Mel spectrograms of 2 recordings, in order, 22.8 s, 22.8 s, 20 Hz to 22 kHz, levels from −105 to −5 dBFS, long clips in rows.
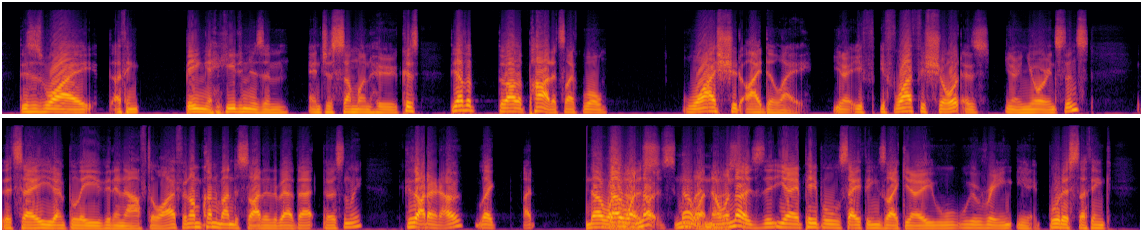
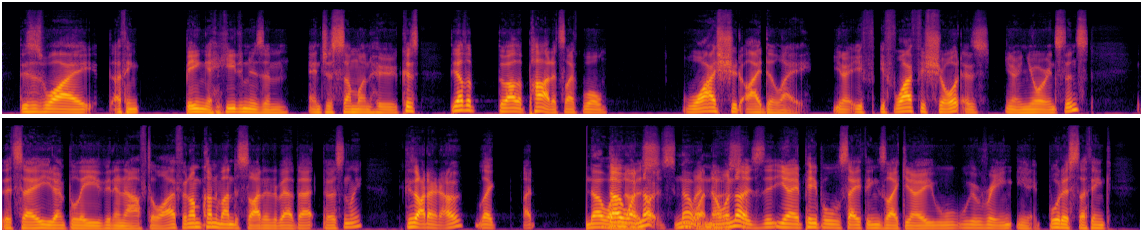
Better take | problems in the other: second | distortion; slight; 6% of the sound clipped

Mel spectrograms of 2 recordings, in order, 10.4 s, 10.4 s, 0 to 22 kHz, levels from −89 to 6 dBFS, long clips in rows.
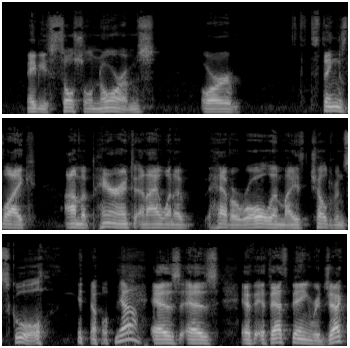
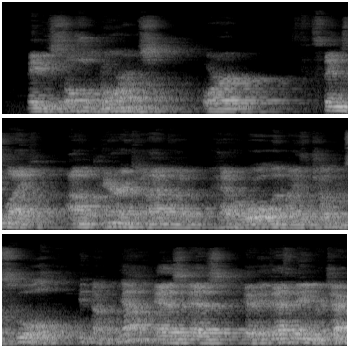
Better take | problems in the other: first | off-mic speech; far // room echo; strong; dies away in 1.1 s

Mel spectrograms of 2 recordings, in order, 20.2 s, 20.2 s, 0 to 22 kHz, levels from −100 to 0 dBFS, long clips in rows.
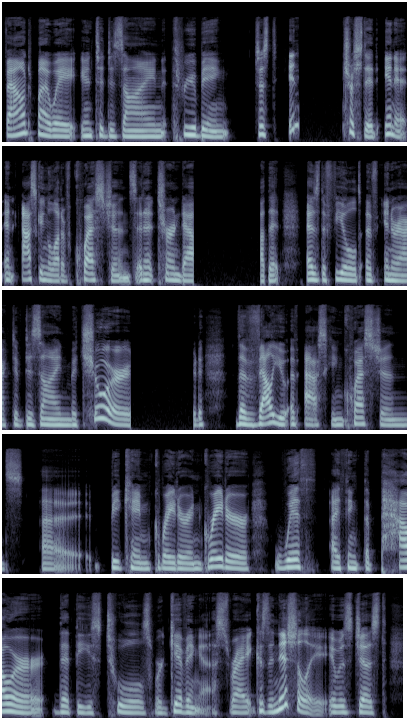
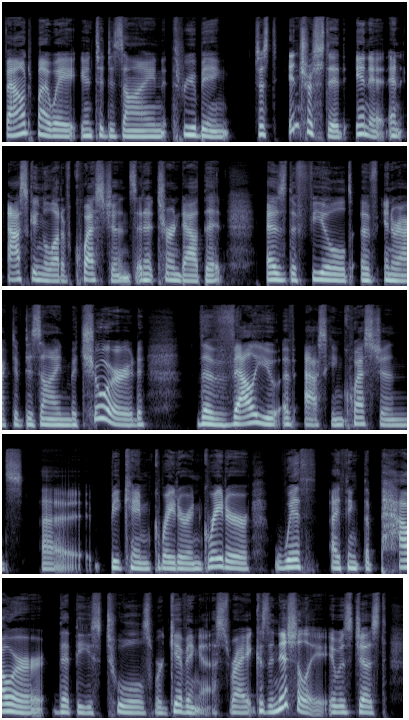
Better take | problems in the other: second | audio freezing; at 3 s, at 6 s for 0.5 s and at 9.5 s for 0.5 s

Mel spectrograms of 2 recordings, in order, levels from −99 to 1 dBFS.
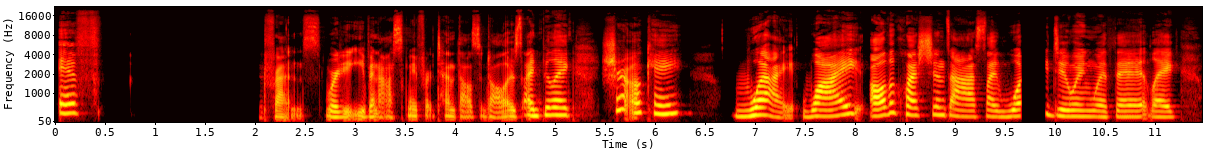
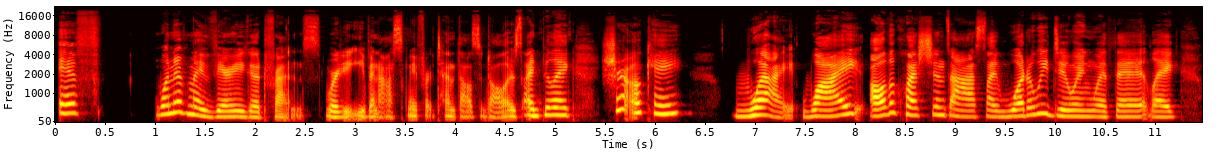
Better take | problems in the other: second | audio cutting out; at 1 s for 1 s and at 9.5 s

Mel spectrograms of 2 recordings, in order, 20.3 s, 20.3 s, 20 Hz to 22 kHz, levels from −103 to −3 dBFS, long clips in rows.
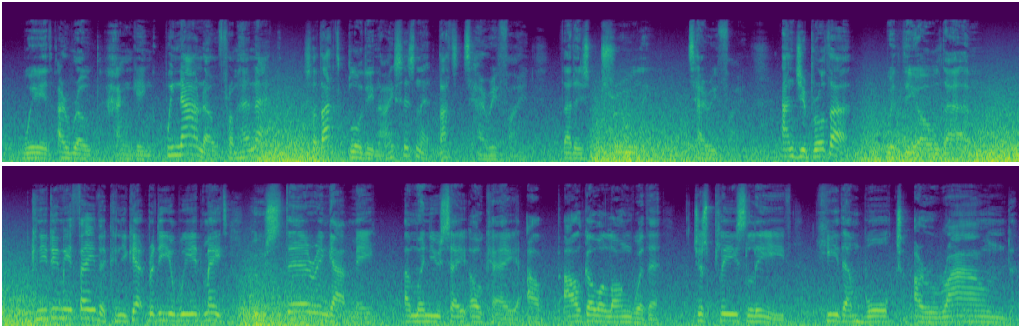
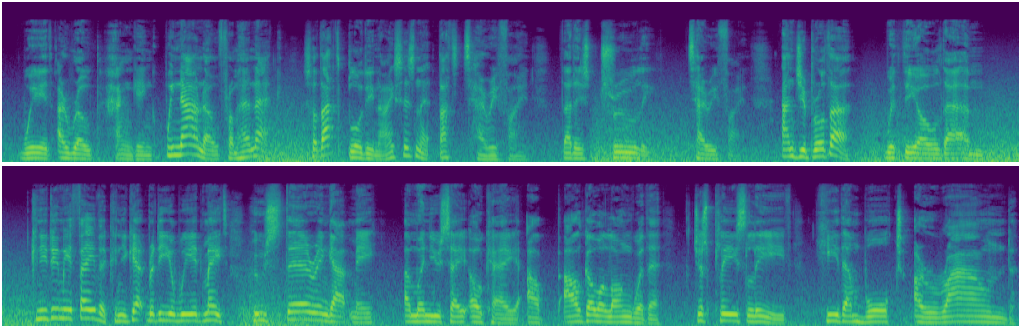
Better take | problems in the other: second | wind noise on the microphone; heavy; 4 dB below the speech; occasional gusts in the second

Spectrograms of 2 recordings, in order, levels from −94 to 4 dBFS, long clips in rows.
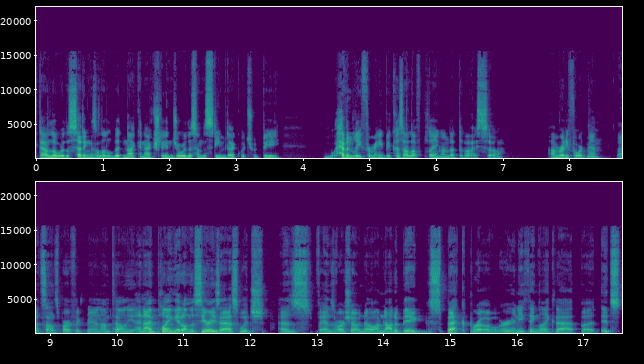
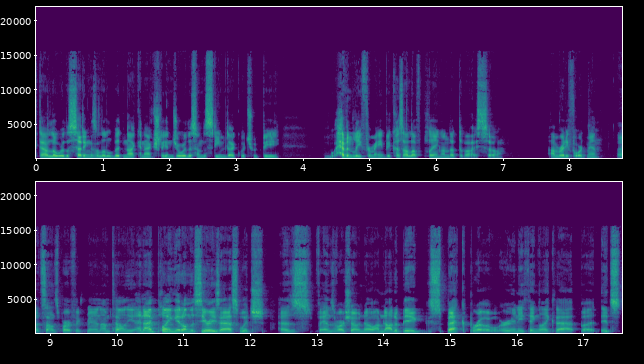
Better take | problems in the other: first | thin; somewhat; fading below 350 Hz

